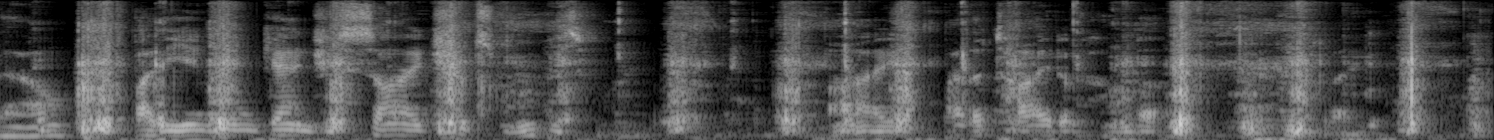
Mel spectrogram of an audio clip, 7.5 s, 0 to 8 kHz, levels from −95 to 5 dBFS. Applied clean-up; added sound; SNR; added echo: classical method WPE with log-MMSE.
